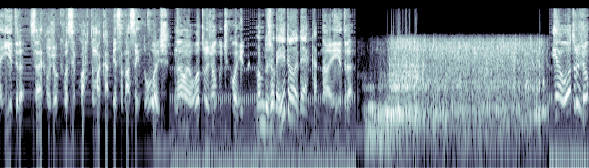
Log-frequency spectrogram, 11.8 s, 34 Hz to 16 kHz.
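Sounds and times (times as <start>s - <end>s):
speech: 0.1s - 8.4s, 11.1s - 11.7s
toilet flushing: 7.2s - 11.0s.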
